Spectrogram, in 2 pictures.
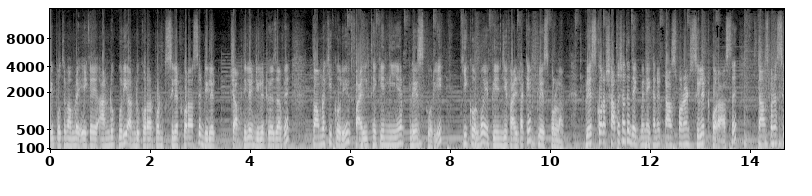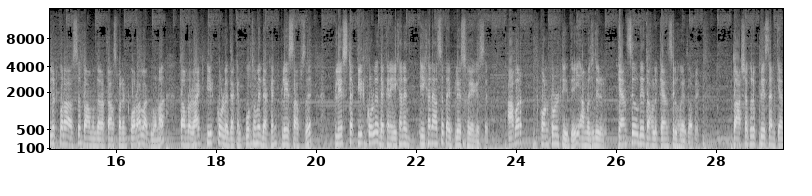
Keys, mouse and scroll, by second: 5.9 click, 17.5 right click, 19.6 right click, 20.8-24.6 drag, 24.6 ctrl+t, 25.4 right click, 26.6 click.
